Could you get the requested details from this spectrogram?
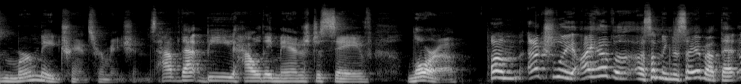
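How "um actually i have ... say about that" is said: high, nerdy eager voice; a know-it-all jumping in, higher; Pete character voice. Acted. Plays character Pete interrupting.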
